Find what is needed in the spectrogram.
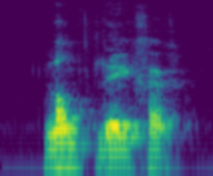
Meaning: ground forces, land army (division of the military that operates on land)
- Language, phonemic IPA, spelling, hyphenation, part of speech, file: Dutch, /ˈlɑntˌleː.ɣər/, landleger, land‧le‧ger, noun, Nl-landleger.ogg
